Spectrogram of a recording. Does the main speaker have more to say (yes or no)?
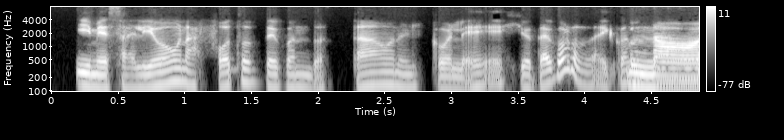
no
